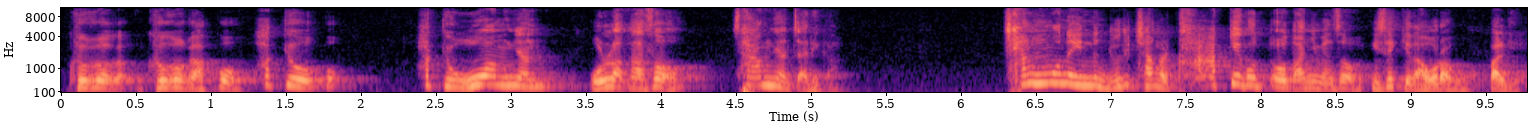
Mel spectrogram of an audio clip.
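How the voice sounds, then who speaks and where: This sermon comes from a middle-aged man serving as pastor, who narrates a story with side remarks to the congregation. His sing-song delivery, at a moderate pace, alternates between emphatic loudness and low, quiet moments.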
